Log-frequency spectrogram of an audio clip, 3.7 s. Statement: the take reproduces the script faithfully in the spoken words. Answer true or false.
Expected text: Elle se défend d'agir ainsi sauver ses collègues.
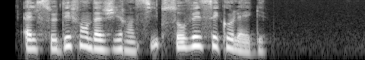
true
